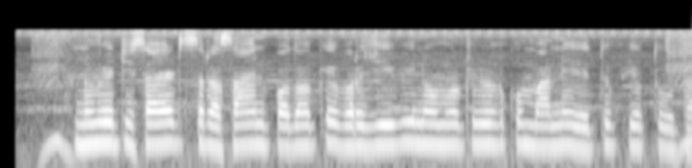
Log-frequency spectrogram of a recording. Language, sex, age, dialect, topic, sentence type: Hindi, male, 18-24, Kanauji Braj Bhasha, agriculture, statement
